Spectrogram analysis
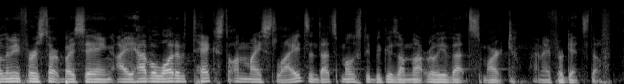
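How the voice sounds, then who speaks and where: A man's voice: mid-range voice, darkish tone. A man in his thirties with a Swedish accent, giving a self-deprecating, joking conference lecture from a podium, with lots of ums. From Sweden. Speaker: conference speaker. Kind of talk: lecture presentation. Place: conference hall with audience. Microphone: podium microphone, far camera.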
